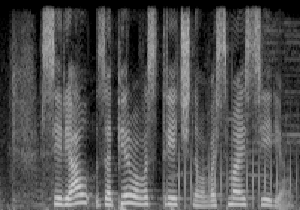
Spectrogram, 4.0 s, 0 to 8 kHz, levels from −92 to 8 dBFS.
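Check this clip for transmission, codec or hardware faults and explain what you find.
One fault is present: a train of clicks running from 2.3 s to 3.95 s. It sounds like steady, evenly spaced ticking laid over the speech, about 12 clicks per second, around twenty in all, each peaking roughly 5 dB above the speech. The clicks all share much the same sharp shape. The likely cause is an external pulse source, such as interference from nearby equipment or a faulty connection or power supply.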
